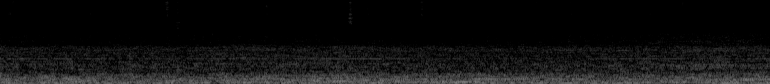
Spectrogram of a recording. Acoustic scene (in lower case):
residential area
